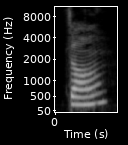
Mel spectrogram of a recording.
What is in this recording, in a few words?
"zeng2", pinyin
